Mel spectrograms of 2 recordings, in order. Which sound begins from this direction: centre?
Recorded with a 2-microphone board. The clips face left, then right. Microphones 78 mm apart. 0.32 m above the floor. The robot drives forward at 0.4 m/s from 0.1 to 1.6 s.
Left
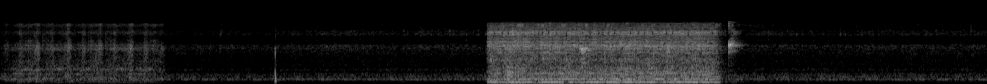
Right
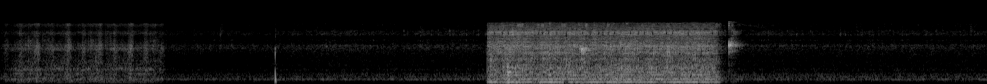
A finger snap, at 7.3 s.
